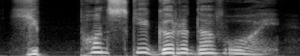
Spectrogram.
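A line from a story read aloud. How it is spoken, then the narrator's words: Crushed, dejected mutter. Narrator (Russian): убитым голосом пробормотала коллега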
